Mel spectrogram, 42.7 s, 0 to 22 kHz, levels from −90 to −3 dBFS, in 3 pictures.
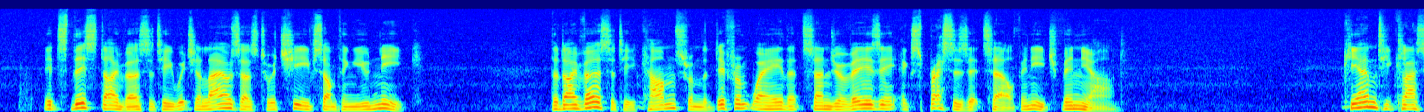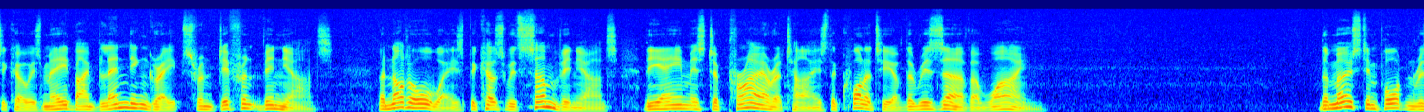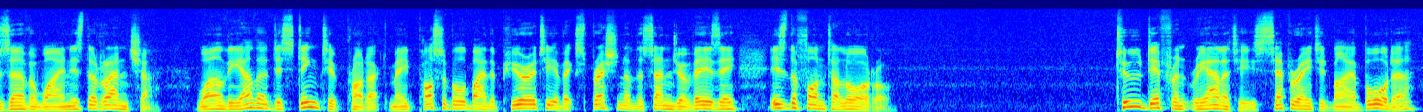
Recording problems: hiss; faint; throughout; 25 dB below the speech

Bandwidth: 15.5 kHz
